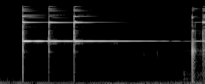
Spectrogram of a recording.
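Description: A very small brass mortar, used for cumin, struck with its pestle: three quick metallic clinks in an even rhythm, a high bell-like ring lingering between them, then a fourth strike after a short pause.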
